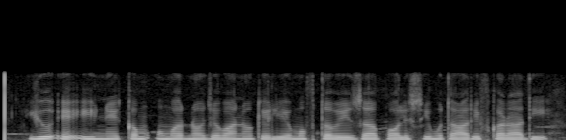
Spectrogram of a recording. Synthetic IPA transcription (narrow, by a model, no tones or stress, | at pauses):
juːʔeːinekɐmʊməɾnɔːd͡ʒɐʋaːnõkeliemʊft̪əʋɪzapɔːlɪsimʊt̪aːɾɪfkɐɾaːd̪iː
